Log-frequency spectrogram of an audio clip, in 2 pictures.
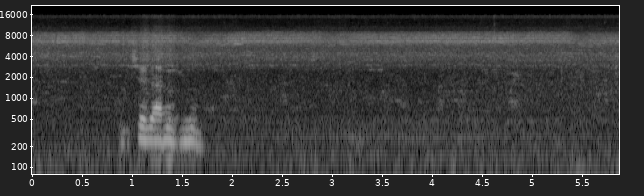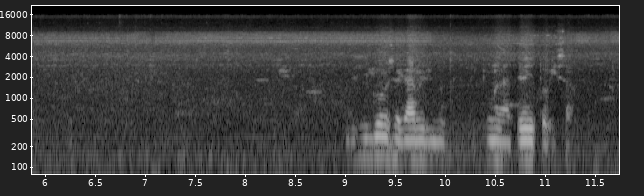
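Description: A middle-aged man speaks in short bursts, close by.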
